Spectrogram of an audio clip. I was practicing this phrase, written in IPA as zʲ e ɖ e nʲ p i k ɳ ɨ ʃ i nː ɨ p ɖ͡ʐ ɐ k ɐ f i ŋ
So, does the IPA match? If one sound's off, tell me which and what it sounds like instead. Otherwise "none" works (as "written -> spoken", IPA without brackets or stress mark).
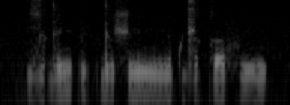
ɳ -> ɖ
